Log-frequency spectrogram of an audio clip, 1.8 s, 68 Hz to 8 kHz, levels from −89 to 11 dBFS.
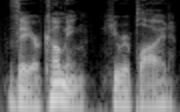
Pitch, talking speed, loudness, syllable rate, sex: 85 Hz, 165 wpm, -18 LUFS, 5.3 syllables/s, male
